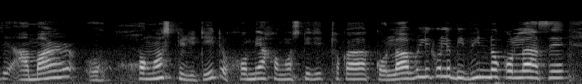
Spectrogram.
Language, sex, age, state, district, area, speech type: Assamese, female, 45-60, Assam, Kamrup Metropolitan, urban, spontaneous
